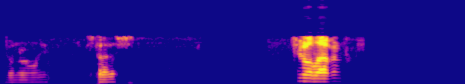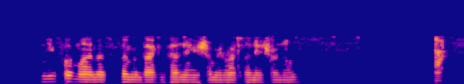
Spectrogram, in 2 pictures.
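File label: Police Northeast District Disp, radio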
